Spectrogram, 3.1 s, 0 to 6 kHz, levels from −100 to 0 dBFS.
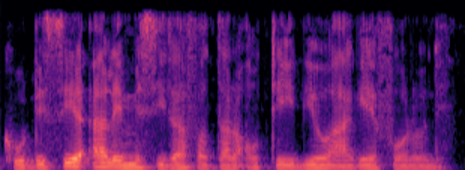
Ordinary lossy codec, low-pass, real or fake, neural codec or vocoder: none; 5.4 kHz; fake; codec, 16 kHz, 0.4 kbps, LongCat-Audio-Codec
